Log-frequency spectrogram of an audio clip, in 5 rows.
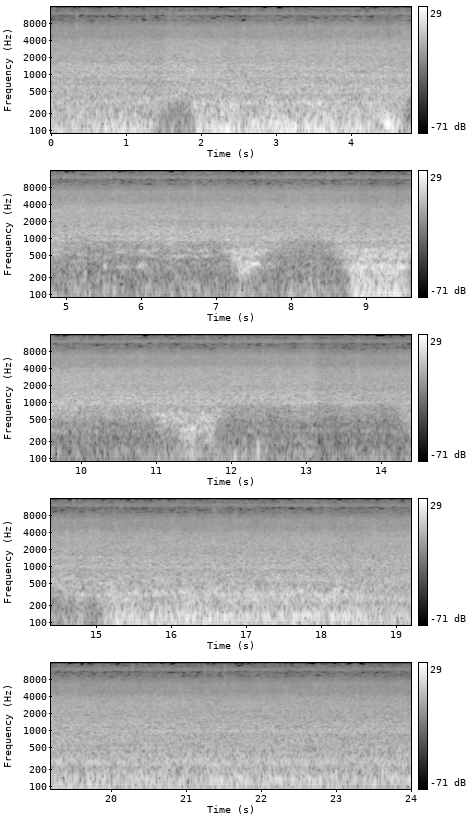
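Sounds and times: heavy rain hiss: 0.0s - 24.0s
low rumble: 0.7s - 9.9s.

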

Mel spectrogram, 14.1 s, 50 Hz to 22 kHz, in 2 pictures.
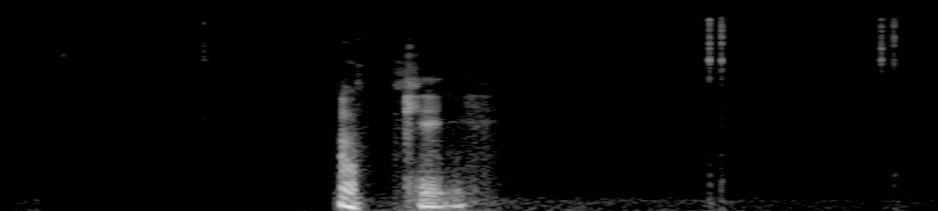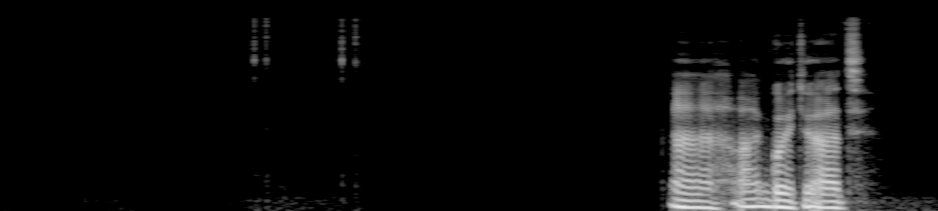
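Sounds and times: computer mouse clicks: 5.1s - 5.5s, 6.6s - 6.8s, 8.8s - 9.8s.

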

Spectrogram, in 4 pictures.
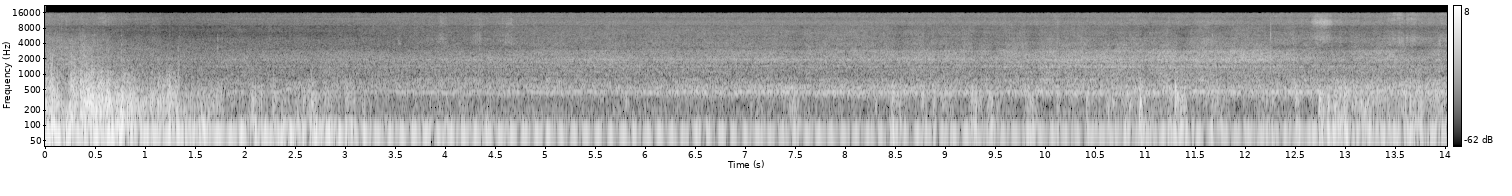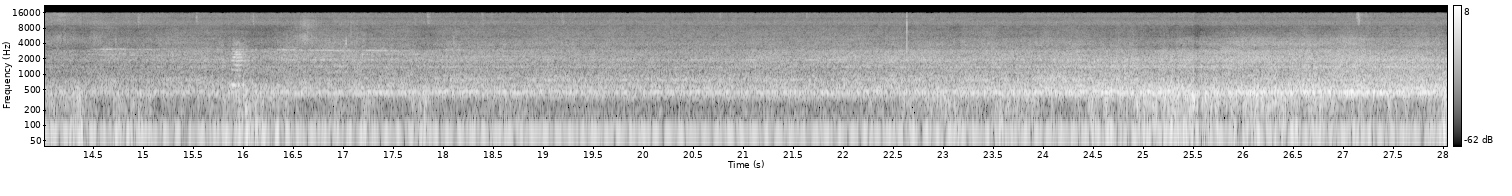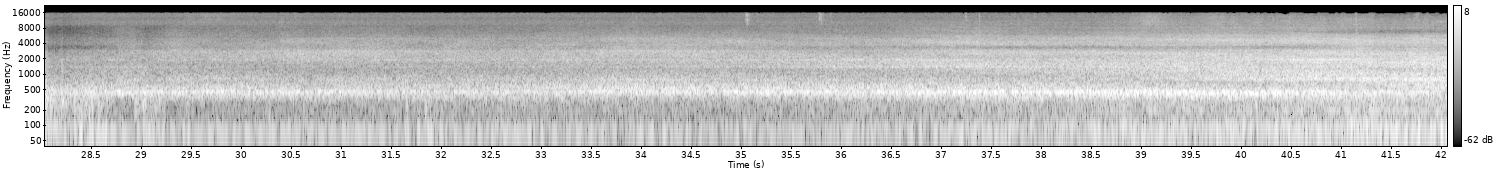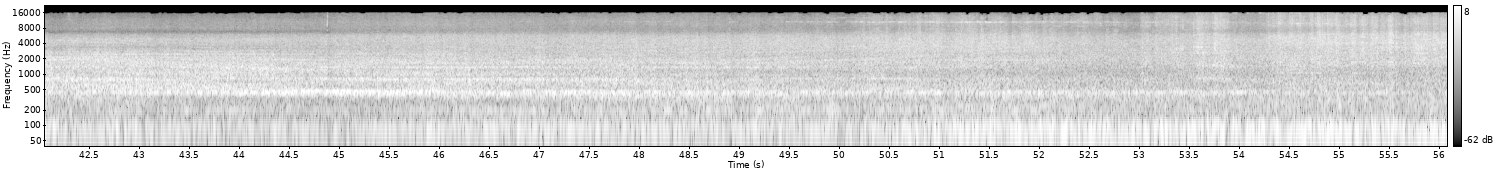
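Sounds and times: electric locomotive humming: 0.0s - 56.0s.

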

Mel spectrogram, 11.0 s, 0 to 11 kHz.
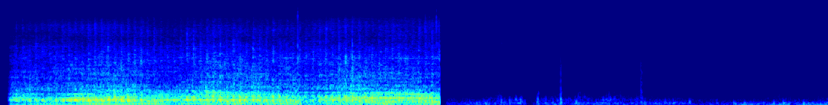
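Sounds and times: helicopter flying overhead: 0.1s - 5.9s.

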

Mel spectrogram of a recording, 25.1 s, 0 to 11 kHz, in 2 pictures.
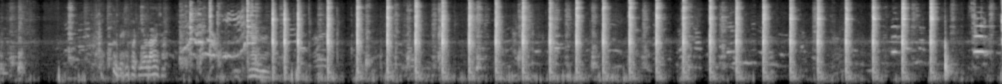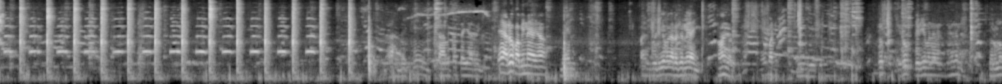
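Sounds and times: hammer striking metal on anvil: 3.4s - 11.9s, 12.5s - 17.1s.

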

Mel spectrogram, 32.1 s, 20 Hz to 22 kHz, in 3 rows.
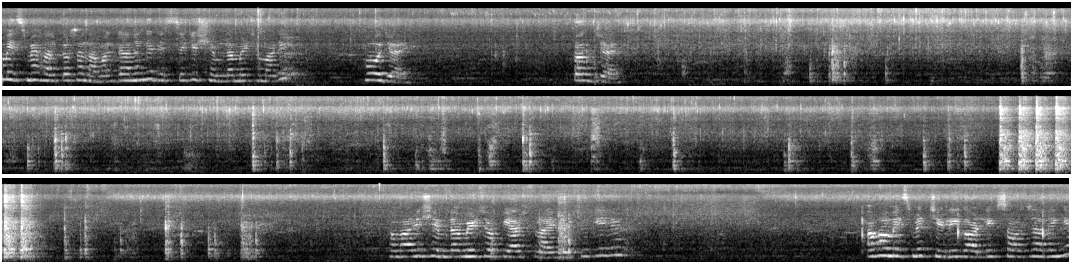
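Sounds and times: vegetables sizzling in oil: 0.0s - 32.0s
wooden spatula scraping pan: 10.2s - 13.8s, 14.5s - 16.8s, 18.5s - 20.5s.

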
